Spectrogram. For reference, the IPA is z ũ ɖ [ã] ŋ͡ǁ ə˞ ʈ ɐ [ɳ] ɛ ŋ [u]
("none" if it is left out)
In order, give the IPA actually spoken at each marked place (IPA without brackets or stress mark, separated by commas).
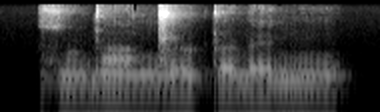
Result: ã, ɳ, ũ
